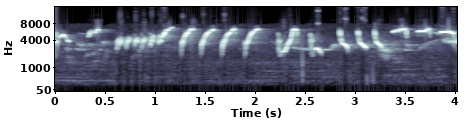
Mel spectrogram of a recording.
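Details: Pet oriental white-eye singing in a training recording: quick high chips leading into a series of long upswept whistles, then rapid twisting notes, all very high-pitched.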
